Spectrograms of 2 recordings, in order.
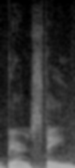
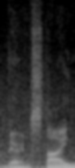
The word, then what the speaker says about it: Berenstain: i was embarrassing there even though a berenstain bear is the correct pronunciation a lot of people thought it was berenstein bear to me it's bernstein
